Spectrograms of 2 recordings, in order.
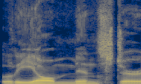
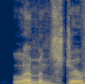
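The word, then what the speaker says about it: Leominster: moved to you moved to lemonster right spelled Leo Minster if you if you were to pronounce it out but it's pronounced lemonster for real so and there's a big hockey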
